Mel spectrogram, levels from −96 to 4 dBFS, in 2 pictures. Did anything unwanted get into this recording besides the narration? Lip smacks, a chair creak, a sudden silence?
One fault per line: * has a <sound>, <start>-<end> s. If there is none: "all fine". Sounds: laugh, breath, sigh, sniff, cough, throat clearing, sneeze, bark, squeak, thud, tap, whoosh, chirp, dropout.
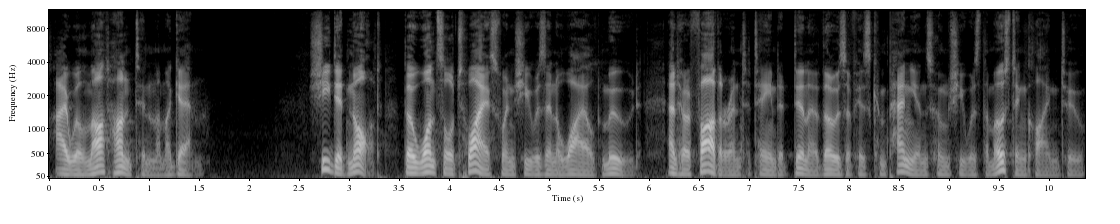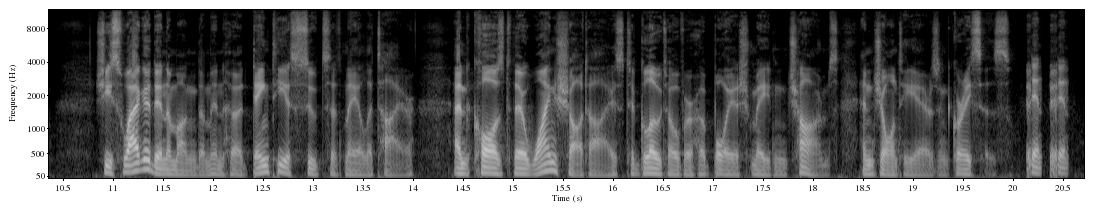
* has a laugh, 20.1-20.6 s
